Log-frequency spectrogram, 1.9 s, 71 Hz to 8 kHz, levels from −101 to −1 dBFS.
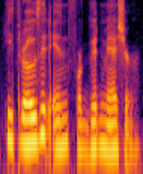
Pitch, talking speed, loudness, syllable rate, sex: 150 Hz, 220 wpm, -17 LUFS, 5.0 syllables/s, female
